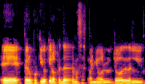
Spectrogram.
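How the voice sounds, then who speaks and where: A man's voice: mid-range voice, steady tone, fairly quick, darkish tone. A middle-aged man from El Salvador, introducing himself on an online panel in a rambling way, with many restarts. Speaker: guest panelist, church teacher.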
